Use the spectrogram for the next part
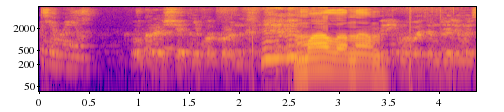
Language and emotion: Russian, neutral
